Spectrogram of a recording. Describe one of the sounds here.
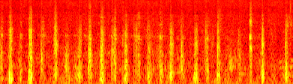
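Chopsticks clink against a glass bowl.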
